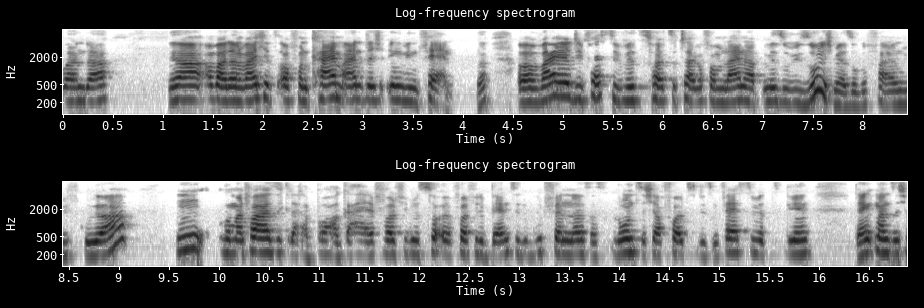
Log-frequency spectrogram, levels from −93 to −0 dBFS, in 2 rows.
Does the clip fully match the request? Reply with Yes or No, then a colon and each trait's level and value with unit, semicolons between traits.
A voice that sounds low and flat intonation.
No: high, 215 Hz; narrow, 2.1 semitones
